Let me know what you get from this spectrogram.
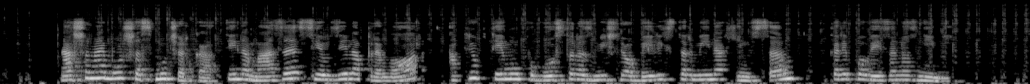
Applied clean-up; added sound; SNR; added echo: classical method spectral subtraction.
